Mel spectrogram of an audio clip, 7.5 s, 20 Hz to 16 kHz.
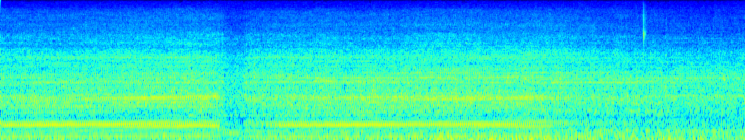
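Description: A stock 2020 Suzuki Raider 150 carburetted motorcycle accelerates hard on a top speed run, its engine droning loud and steady with a brief dip in pitch as a gear shifts, amid wind rush.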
